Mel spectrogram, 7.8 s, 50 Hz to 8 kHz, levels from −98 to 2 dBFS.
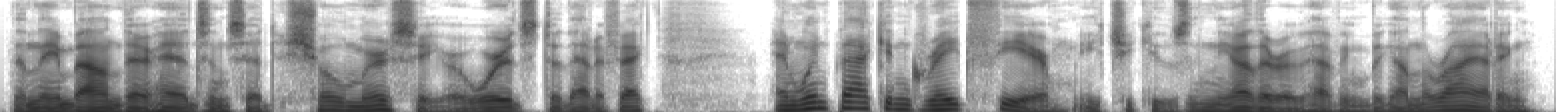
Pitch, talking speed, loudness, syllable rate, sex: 95 Hz, 225 wpm, -20 LUFS, 5.5 syllables/s, male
